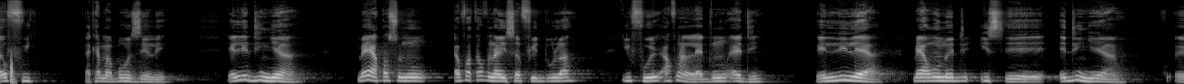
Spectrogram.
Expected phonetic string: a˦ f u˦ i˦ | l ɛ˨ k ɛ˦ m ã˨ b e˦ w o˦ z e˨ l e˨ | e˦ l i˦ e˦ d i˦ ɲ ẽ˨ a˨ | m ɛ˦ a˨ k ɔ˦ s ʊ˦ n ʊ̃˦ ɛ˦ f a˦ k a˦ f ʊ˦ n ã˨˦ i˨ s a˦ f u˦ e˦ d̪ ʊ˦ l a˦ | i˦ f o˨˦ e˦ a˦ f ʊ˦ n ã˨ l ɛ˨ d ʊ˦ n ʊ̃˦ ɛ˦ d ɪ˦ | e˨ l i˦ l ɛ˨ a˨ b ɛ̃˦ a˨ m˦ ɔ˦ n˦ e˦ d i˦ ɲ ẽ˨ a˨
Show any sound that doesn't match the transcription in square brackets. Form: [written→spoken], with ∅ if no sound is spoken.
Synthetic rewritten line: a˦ f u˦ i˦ | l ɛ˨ k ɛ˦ m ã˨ b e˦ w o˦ z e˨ l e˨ | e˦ l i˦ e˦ d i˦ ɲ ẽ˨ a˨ | m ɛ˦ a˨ k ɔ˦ s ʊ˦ n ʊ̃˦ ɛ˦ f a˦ k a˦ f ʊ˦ n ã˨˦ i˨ s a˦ f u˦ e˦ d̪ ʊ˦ l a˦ | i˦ f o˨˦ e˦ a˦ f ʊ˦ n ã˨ l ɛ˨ d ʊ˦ n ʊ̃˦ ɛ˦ d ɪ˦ | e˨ l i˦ l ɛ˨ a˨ [b→m] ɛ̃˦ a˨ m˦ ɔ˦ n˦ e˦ d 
